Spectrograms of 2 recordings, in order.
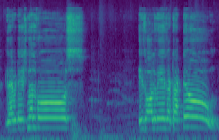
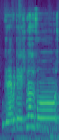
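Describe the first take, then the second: First: Gravitational force is always attractive, each word drawn out very slowly; teacher dictating the key law at a crawl; slow stressed rule. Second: Said in the usual way. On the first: Shown as a demonstration. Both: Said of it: "कौन सा force?".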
